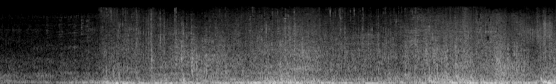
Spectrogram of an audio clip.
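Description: A magical boat unfurls with a loud rushing whoosh.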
